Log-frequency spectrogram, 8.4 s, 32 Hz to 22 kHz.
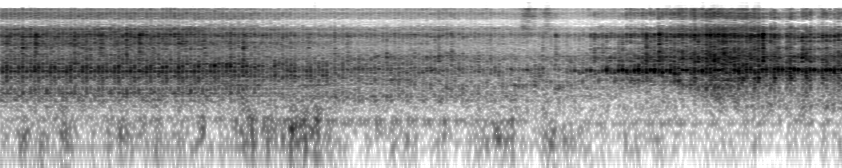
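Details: Nissan ZD30DDTi diesel at steady idle: regular sharp tapping about three times a second over the clatter; internal engine knock, owner cannot locate the source.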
